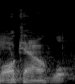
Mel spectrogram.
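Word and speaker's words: Wolkow: How do you pronounce his last name? Walcow.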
